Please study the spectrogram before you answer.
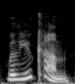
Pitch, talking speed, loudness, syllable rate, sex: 225 Hz, 240 wpm, -15 LUFS, 4.9 syllables/s, female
